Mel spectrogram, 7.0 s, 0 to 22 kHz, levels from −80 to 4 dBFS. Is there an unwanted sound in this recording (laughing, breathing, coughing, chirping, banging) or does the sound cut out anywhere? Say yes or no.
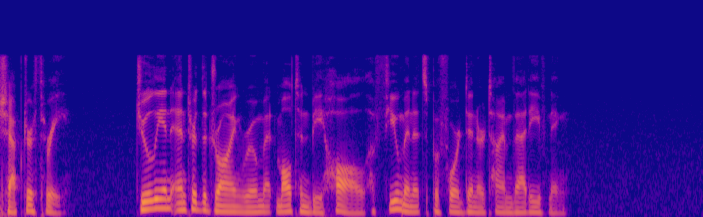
no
